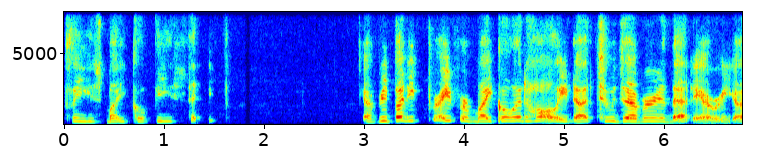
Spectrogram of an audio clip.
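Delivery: crying through every word. Asking everyone to pray for people in the area, crying. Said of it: "I'm sorry I'm crying".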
